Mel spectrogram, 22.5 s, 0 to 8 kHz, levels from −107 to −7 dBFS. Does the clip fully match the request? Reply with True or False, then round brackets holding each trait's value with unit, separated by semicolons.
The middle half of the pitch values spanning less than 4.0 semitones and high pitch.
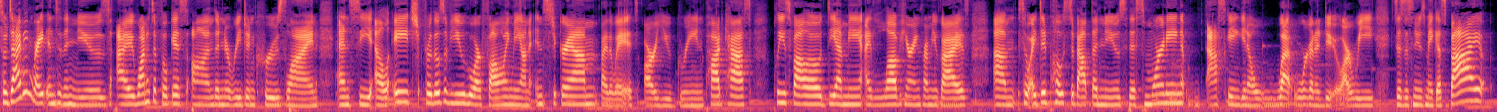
True (2.4 semitones; 210 Hz)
